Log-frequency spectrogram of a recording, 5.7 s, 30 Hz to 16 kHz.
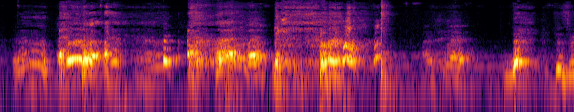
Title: War! A card game. Round 1 Part 2 The coughing fit (Short version)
